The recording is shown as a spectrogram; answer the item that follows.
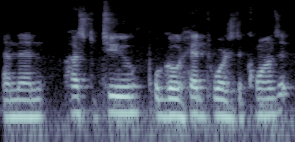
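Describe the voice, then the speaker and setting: A man's voice: mid-range voice, flat delivery, moderate pace, mellow, a little hiss or hum. A man chatting casually as he plays a tabletop roleplaying game, giving orders while thinking aloud. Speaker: player leading a tabletop game squad.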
